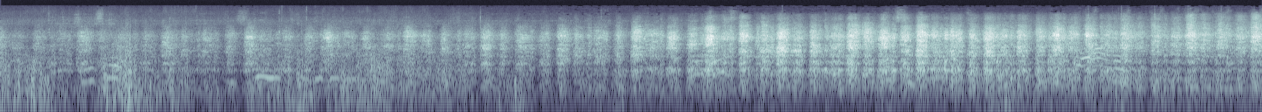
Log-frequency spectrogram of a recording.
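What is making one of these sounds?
A steam locomotive chuffs rhythmically in the distance, growing louder as it approaches.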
